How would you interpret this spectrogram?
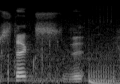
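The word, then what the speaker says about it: Styx: No, like River Sticks. Yeah. It's the S T Y S. Yeah. Yep. Yep. Same pronunciation.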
